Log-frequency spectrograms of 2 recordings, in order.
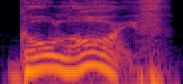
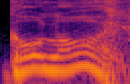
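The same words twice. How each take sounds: First: Mock West Coast drawl on "go live"; West Coast accent. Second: Put-on West Coast accent. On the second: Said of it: "wanna be from the West Coast so bad".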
